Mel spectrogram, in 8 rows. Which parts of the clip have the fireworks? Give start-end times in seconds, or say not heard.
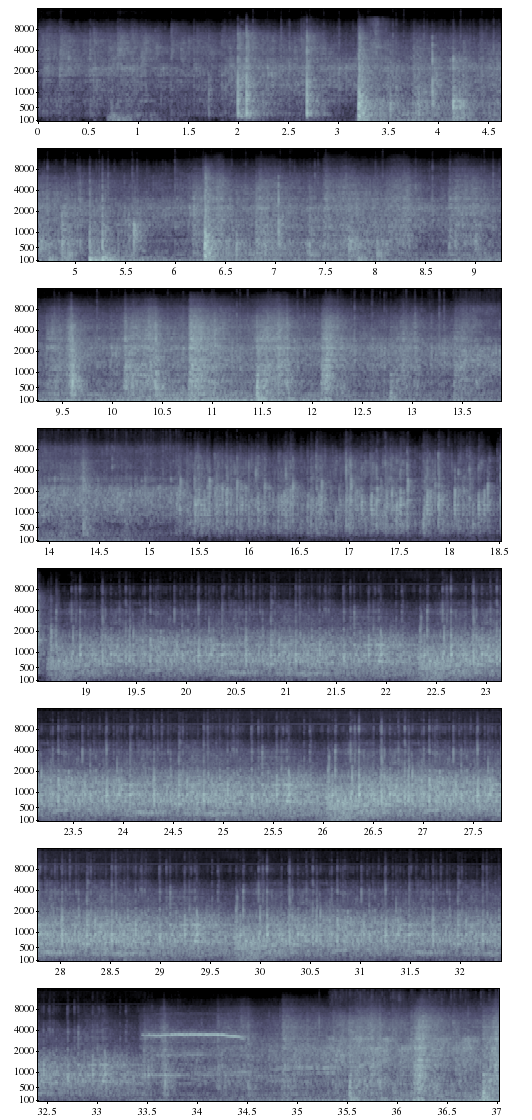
0.7-8.2.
